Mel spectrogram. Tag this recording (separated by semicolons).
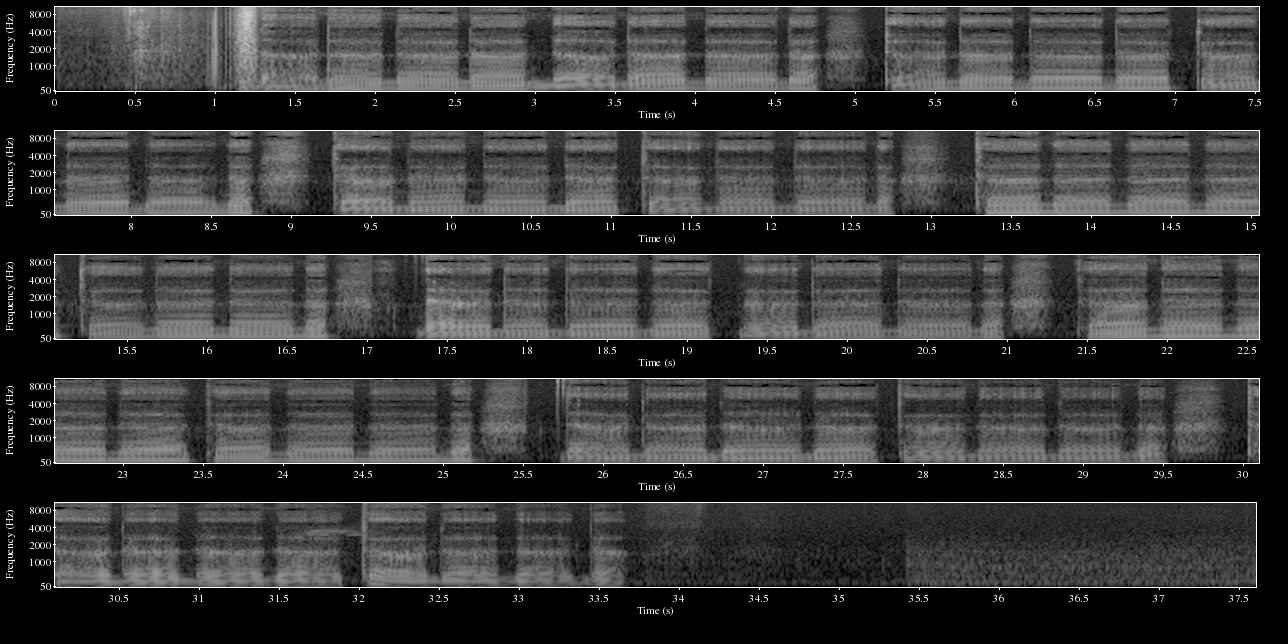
song; music-box; musical; meloday; dream; chorus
